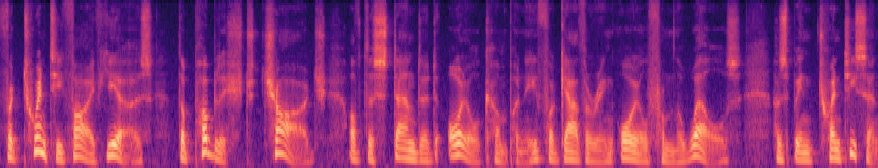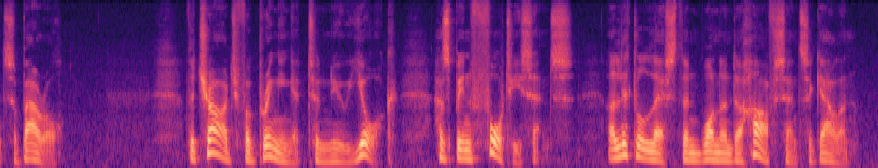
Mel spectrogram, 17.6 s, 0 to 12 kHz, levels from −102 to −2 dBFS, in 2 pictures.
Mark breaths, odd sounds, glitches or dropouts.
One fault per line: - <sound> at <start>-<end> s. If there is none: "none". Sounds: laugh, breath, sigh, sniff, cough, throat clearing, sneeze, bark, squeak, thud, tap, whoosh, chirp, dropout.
none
